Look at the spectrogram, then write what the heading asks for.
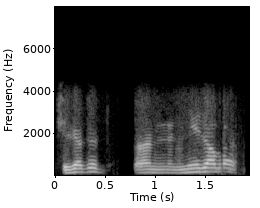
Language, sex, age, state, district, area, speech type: Bengali, male, 45-60, West Bengal, Darjeeling, rural, conversation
